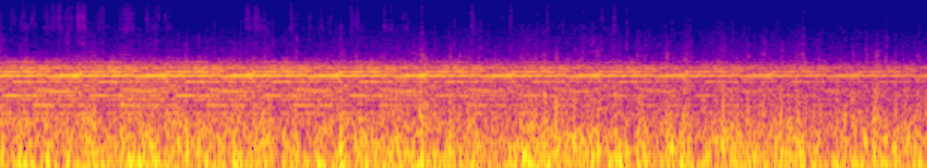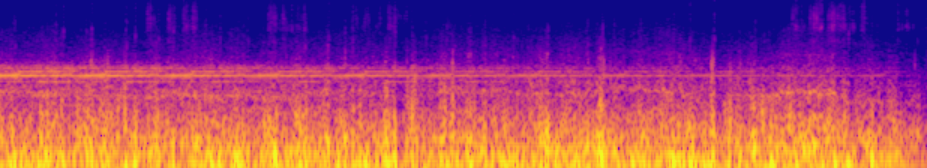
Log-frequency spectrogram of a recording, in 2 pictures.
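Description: Onboard sound of a radio-controlled model plane in flight: a steady, unchanging drone with wind rushing over the microphone.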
